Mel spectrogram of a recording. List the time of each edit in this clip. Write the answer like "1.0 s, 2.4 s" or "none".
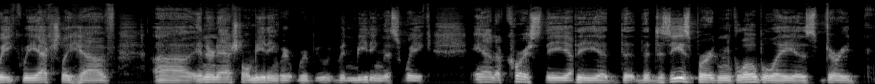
2.8 s, 5.7 s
